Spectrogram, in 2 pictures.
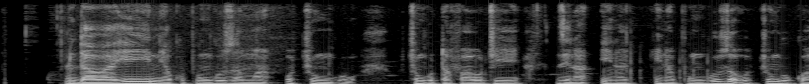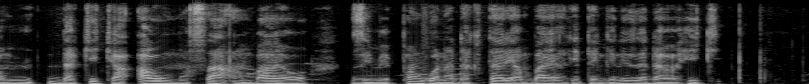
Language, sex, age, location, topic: Swahili, female, 36-49, Wajir, health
